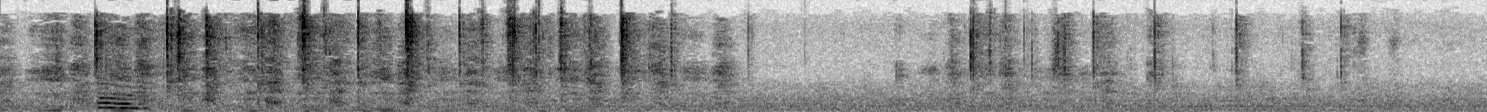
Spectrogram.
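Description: A dog gives one short whine about half a second in, followed by soft scattered clicks and rustling.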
